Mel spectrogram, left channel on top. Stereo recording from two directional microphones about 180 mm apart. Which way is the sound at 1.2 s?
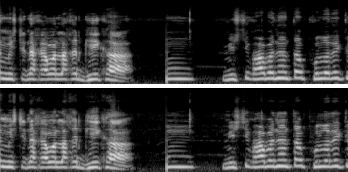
Centre (ahead or behind).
